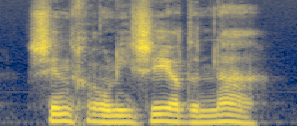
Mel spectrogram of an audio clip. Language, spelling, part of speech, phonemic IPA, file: Dutch, synchroniseerden na, verb, /ˌsɪŋxroniˈzerdə(n) ˈna/, Nl-synchroniseerden na.ogg
- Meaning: inflection of nasynchroniseren: 1. plural past indicative 2. plural past subjunctive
